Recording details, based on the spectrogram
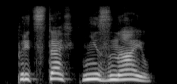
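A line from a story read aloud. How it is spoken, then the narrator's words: Snapping. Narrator (Russian): огрызнулась я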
